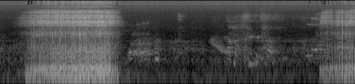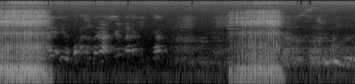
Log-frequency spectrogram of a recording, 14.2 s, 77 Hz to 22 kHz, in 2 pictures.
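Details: Snoring during a nap, person fell asleep within 30 seconds: three loud rough rattling in-breath snores about every five seconds with quiet breathing between.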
